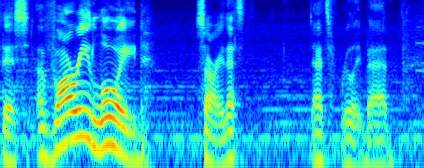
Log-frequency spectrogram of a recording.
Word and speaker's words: Lwyd: But basically the way it's supposed to be pronounced is Avari. I guess you would do it almost like this. Avari Lloyd.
